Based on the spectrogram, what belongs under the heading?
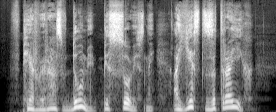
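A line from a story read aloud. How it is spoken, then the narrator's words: Whispered. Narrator (Russian): шепнул Александр Наденьке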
